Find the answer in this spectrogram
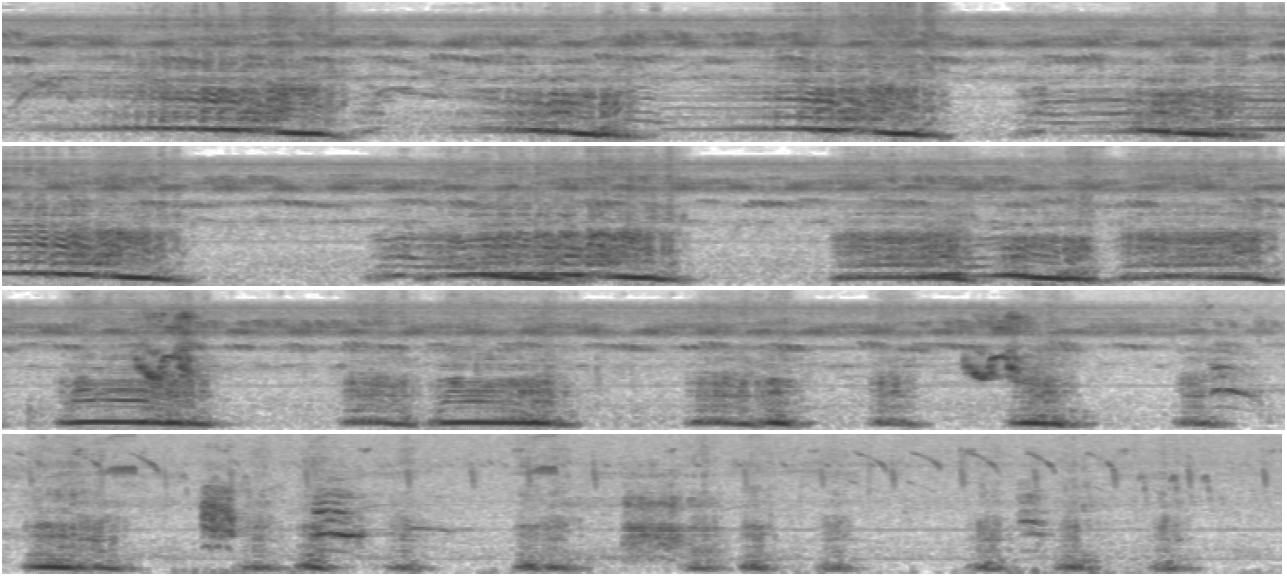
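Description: Male lion roaring a full bout: a run of long, deep roars that fall in pitch, about one every one and a half seconds, giving way about halfway through to a series of shorter, quicker grunts that grow fainter toward the end. Roaring of this kind is a territorial call, made while patrolling the territory to warn off trespassing lions.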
